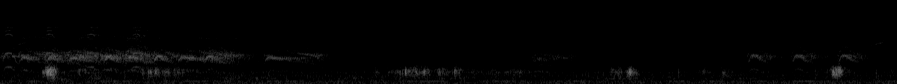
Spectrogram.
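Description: Faint ambient outdoor soundscape of birds calling in short, repeated harsh notes, in clusters near the start and again near the end, over a low steady hum.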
